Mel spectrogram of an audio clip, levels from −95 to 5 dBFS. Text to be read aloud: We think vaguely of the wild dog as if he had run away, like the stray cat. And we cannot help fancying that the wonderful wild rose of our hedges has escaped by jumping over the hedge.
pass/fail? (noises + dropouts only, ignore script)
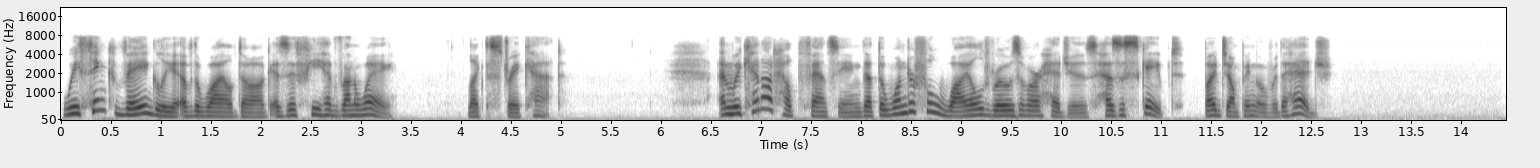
pass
